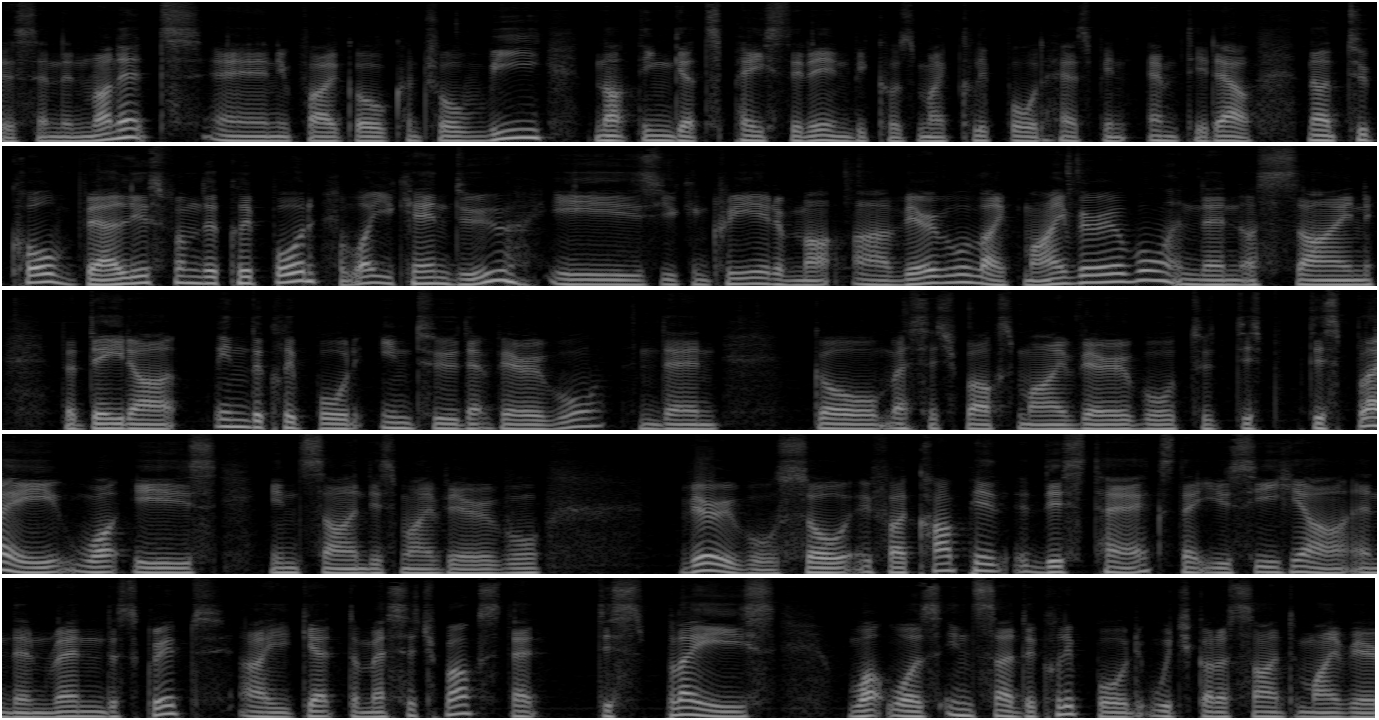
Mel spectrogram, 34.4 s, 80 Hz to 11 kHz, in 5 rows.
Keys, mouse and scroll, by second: 0.0 ctrl+s, 0.3 F5, 1.1 super+n, 1.9 click, 2.3 ctrl+v, 3.7 click, 4.0 alt+F4, 6.4 click, 7.3 shift+Home, 8.1-13.9 typing, 15.9 Return, 16.0-20.0 typing, 17.1 Return, 21.4 ctrl+s, 22.0 click, 22.8 click, 23.7 ctrl+c, 27.8 F5.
